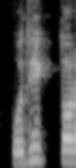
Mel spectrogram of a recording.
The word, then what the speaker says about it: অধিকতর: এবং বলছি শব্দের শেষে যদি অ থাকে, সেই অটা কিসের মতো হয়ে যায়, ওর মতো হয়ে যায়। অনেকক্ষণ থেকেই বলছিলাম যে অধিকতর, অধিকতর উচ্চারণের ক্ষেত্রে অধিকতর অনেক লম্বা করা যায়, শেষে অ আছে, এই জন্য অটার উচ্চারণ ওর মতো হয়ে গেছে।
